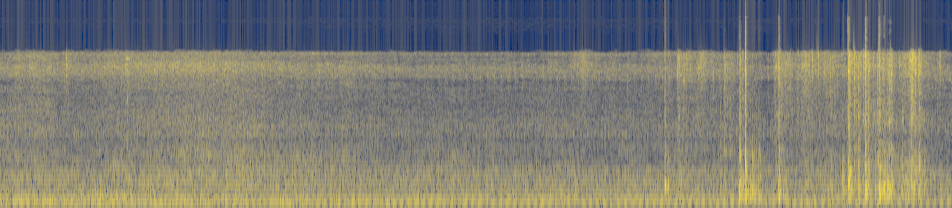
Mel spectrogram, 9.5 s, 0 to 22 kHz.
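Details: Honda PCX 150 scooter idling after a dead-battery no-start was fixed: a steady, even low hum with no misfires or stumbles; normal idle.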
